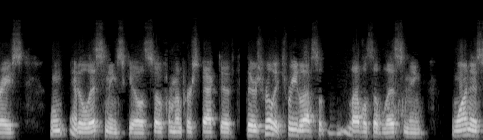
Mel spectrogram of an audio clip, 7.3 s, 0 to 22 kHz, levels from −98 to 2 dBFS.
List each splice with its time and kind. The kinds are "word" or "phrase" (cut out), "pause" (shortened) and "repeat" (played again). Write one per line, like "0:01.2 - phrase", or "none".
0:01.2 - phrase
0:02.7 - word
0:03.6 - pause

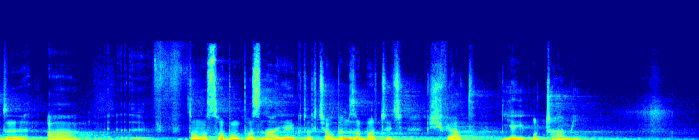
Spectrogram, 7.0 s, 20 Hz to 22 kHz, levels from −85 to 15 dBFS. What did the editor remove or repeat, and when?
0:01.9 - word
0:02.4 - word
0:03.1 - phrase

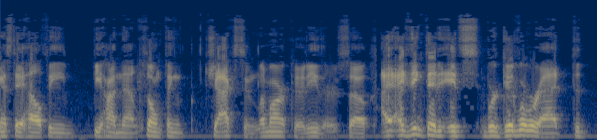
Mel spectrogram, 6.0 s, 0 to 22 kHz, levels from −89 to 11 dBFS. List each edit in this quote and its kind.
0:01.4 - phrase
0:03.8 - pause

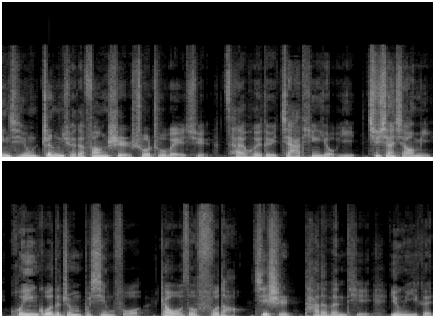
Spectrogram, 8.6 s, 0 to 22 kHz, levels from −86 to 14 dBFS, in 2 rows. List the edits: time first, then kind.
0:02.1 - pause
0:03.6 - pause
0:04.3 - pause
0:06.8 - pause

